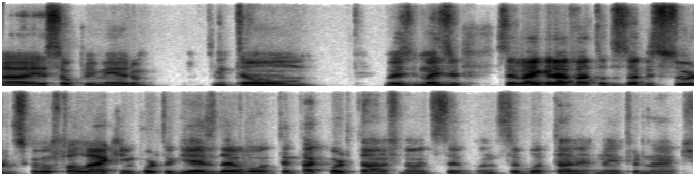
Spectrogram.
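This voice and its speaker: The man's voice is medium in pitch, with fairly even intonation. He speaks at a moderate pace against a quiet background. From Brazil, São Paulo. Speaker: economics professor. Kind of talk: academic seminar presentation. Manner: halting, many fillers and restarts.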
